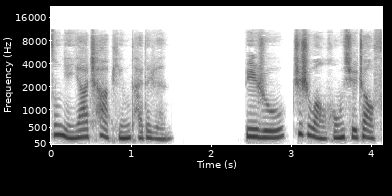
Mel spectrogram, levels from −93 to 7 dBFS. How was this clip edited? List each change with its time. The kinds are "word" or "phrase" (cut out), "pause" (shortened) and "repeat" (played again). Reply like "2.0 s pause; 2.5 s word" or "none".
none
